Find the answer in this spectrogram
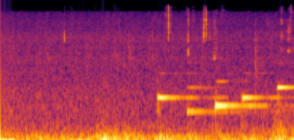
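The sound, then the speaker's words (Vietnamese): Night rain falling over a village, a faint, steady patter and hiss, with a few thin, high tones appearing toward the end. “Tới gần sáng mưa mới tạnh hẳn. Cơn mưa đêm qua khiến con đường làng trở nên lầy lội, khó đi vô cùng.”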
